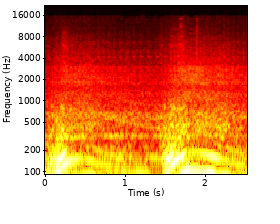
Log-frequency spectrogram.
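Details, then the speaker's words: Mazda Miata not yet fully warm, after cleaning debris blocking the throttle body: two quick throttle blips rise sharply and fall cleanly back to a smooth idle. Crisp, normal throttle response. "and this is a completely different car than before this this is completely different so I attribute that to cleaning up all the crap that was blocking the uh throttle body this is this is awesome"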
